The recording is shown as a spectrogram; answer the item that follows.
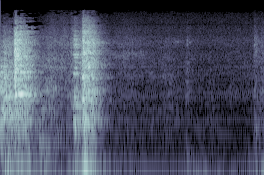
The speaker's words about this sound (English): I'm going to get a frying pan.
